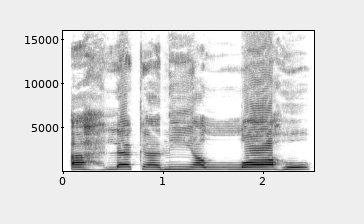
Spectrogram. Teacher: آخری میں یا پہ بھی زبر ہے لہذا ہم زبر کو ظاہر کریں گے اور لفظ الجلالہ مطلب کلمت اللہ کے لام کو بھی موٹی آواز میں پڑھیں گے · کلمت اہلکنیہ میں یہاں ہا ساکن ہے تو ہم ہا کو ظاہر کریں گے. ہا کی ادائیگی حلق کے نیچے والے حصے سے ہے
